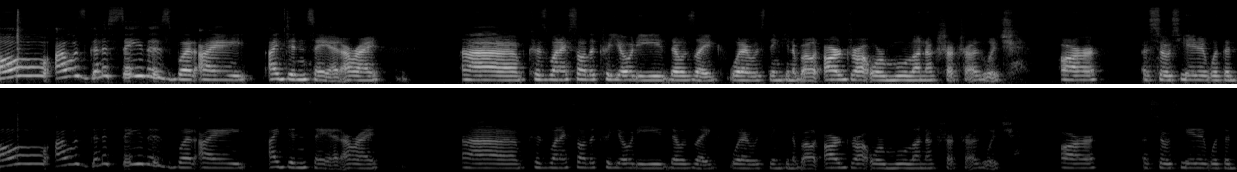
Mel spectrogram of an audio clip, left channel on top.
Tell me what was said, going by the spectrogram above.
I was gonna say this, but I didn't say it. All right. Because when I saw the coyote, that was like what I was thinking about. Ardra or Mula nakshatras, which are associated with the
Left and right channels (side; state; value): right; quieter; 20.8 dB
